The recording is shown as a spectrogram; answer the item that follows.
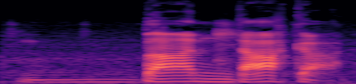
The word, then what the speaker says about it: Mbandaka: It's not as easy as saying Wakanda, but it's got a lot of the same letters, but it's Mbandaka.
